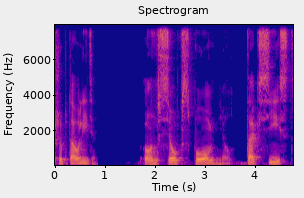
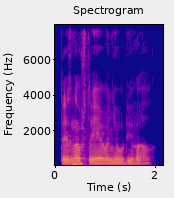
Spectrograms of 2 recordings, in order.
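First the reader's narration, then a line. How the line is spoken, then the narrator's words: Calm question. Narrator (Russian): спокойно спросил Лидин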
